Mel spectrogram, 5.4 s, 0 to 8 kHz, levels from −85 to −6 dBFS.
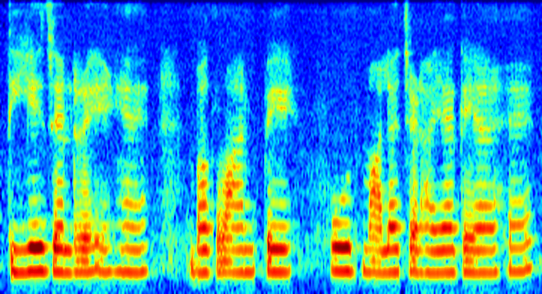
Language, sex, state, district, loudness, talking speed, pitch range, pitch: Hindi, female, Uttar Pradesh, Lalitpur, -16 LUFS, 120 wpm, 230-240 Hz, 230 Hz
